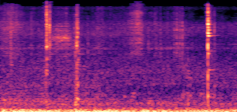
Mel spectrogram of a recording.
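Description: A steady low rumble, with a few light clicks and taps as a large toy gorilla figure is grabbed and lifted by hand.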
